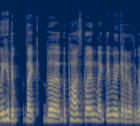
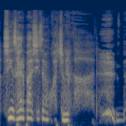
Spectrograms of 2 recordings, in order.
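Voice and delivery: shocked whisper; 3 semitones higher, 5 dB quieter than usual. Real, not acted. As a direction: whisper it, aghast. Mock shock at friend.

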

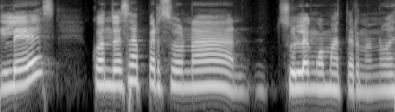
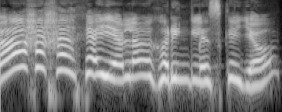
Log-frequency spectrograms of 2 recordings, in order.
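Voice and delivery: much higher, giggly retold reaction; high fake-cheerful laughing quote; mock laugh; 6 semitones higher than usual. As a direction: replay your own silly laugh. Retells her own reaction, laughing.

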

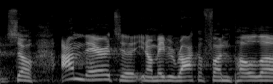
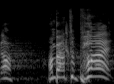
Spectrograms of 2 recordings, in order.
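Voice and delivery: high, fast imitated fussing; quick high-pitched mock complaint; mock indignant; 11 semitones higher, much faster than usual. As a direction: fuss like a golfer disturbed mid-putt. Imitating annoyed golfer about to putt.

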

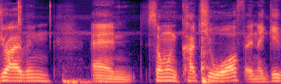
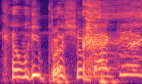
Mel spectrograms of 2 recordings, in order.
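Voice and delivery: high, laughing question; real laughter; 13 semitones higher than usual. Real, not acted. Brother joining the joke about the child, laughing. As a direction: squeak it out through real laughter.

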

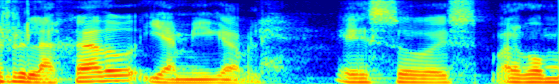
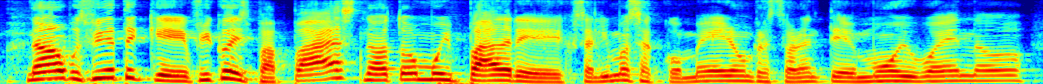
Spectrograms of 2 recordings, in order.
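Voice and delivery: enthusiastic; 6 dB louder than usual. Shown as a demonstration. Telling his crush about a great weekend, enthusiastic. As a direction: launch in with big energy, easing toward the end. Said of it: "pues, más entusiasmado".

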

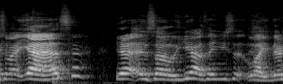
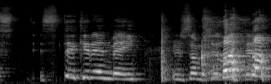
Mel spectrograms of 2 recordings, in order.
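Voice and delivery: mock British; 7 semitones higher, 8 dB louder than usual. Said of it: "they be like".

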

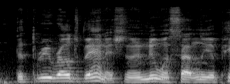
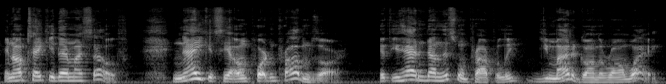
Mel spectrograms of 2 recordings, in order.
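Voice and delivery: lightly voiced, higher-pitched; self-satisfied dodecahedron; 7 semitones higher than usual. A narrator's reading. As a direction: explain with a pleased, lecturing lilt.

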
